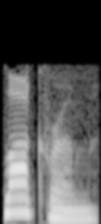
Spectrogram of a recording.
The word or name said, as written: lockram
